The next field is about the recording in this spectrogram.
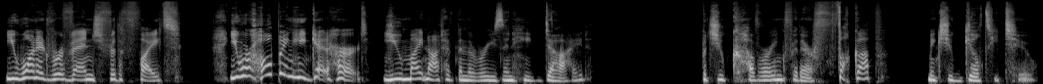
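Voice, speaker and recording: Casting: wry, candid young woman for a narrative game, slow conversational delivery, natural mid-range voice, very dry sound. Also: medium pitch, expressive, dry recording. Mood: accusing, firm. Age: young adult. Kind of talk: naturalistic video game acting.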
